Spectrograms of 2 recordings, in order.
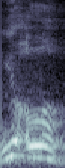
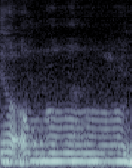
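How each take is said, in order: First: It sounds happy and delighted. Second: It sounds sad and sorrowful.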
